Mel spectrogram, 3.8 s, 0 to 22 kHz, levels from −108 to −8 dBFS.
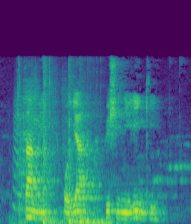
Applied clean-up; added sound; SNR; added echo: none; Squeak; 6 dB; none.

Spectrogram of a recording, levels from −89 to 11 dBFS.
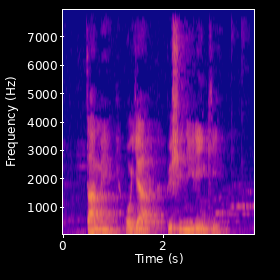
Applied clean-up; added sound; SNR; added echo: none; none; none; none.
